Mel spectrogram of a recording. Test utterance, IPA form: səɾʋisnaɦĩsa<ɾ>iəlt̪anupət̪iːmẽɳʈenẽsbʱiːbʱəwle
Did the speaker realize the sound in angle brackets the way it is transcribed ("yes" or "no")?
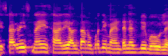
yes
